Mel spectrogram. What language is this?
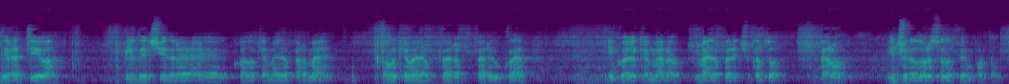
Italian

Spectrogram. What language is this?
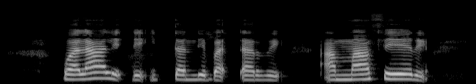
Adamawa Fulfulde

